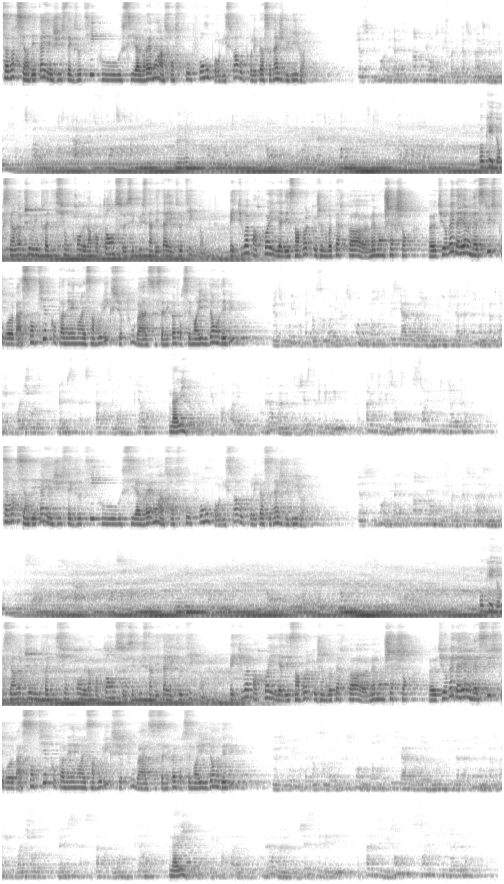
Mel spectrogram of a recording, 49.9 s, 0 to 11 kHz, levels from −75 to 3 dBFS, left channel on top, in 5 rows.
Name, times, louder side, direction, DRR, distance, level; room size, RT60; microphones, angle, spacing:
voice 1, 0.0-6.1 13.4-13.8 19.5-24.1 24.5-34.6 43.3-43.7, left 3 dB, 30° left, 4 dB, 0.4 m, -30 dB
voice 2, 7.1-18.5 35.4-49.4, equal, 50° left, -3 dB, 2.4 m, -45 dB
sound 1, 10.2-24.9, equal, 25° right, 1.0 m, -31 dB
15.0 x 5.4 x 9.0 m, 2.2 s
head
